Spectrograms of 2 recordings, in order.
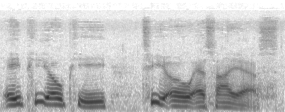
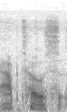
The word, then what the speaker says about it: apoptosis: pronounced like it's spelled apoptosis I've heard where they do the pop really quickly so apoptosis most people that use the term they just say aptosis so the the pop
